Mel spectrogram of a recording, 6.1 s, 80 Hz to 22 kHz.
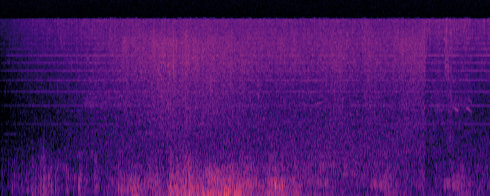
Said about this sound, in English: Right after 5 minutes, I see the rain. And you can see that how the rain is coming now after they stop everything. This is amazing.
